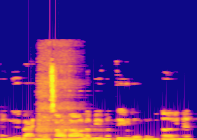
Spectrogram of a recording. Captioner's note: sigh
